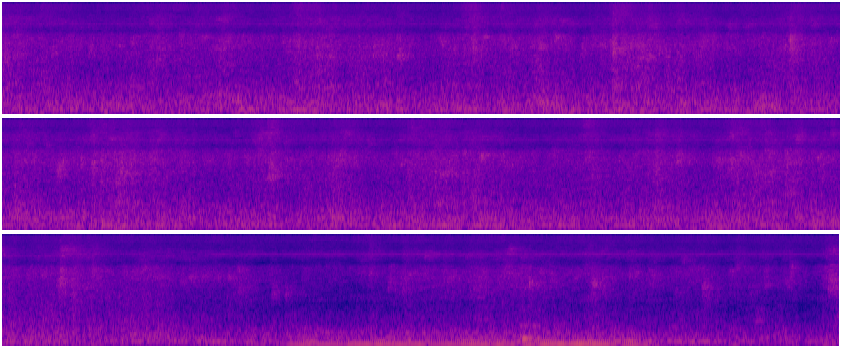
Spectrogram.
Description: The sound is caused by the seal of the upper spray.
